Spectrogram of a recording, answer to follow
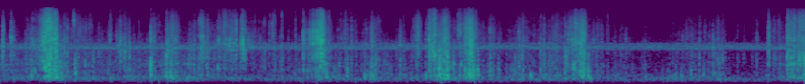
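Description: Clear plastic rain-cover sheet crinkling as it is pulled about, with Velcro fastenings ripping apart in a few short, irregular tears as the skirt is stripped off the cargo bike's frame.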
